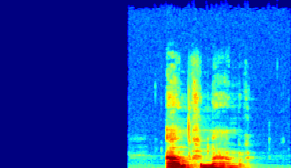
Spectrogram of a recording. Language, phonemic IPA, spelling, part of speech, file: Dutch, /ˈaŋɣəˌnamər/, aangenamer, adjective, Nl-aangenamer.ogg
- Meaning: comparative degree of aangenaam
